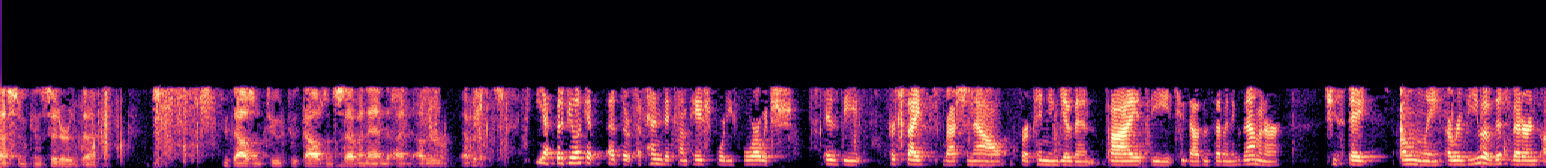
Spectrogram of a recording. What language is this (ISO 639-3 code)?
eng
